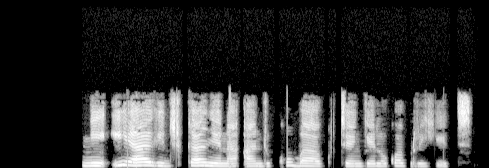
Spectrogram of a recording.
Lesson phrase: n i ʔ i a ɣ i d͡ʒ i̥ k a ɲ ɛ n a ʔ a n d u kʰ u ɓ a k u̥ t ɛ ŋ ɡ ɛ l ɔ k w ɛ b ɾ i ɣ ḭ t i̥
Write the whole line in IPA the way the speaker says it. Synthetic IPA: n i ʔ i a ɣ i d͡ʒ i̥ k a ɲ ɛ n a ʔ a n d u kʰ u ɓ a k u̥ t ɛ ŋ ɡ ɛ l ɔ k w a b ɾ i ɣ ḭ t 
